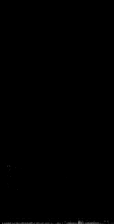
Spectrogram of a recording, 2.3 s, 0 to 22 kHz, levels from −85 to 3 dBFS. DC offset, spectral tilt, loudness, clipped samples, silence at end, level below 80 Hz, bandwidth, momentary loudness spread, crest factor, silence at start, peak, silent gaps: under 0.1%; -7.5 dB/octave; -63 LUFS; under 0.1%; 0 s; -68 dBFS; 7.4 kHz; 11 LU; 24 dB; 0 s; -38 dBFS; none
